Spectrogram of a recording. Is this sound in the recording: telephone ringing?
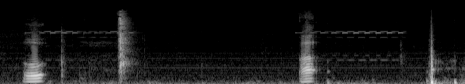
yes

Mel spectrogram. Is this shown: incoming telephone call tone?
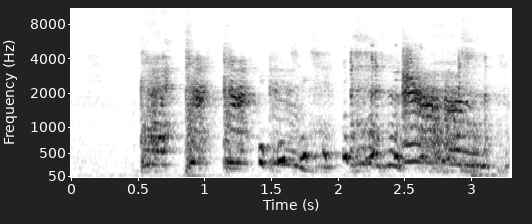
no

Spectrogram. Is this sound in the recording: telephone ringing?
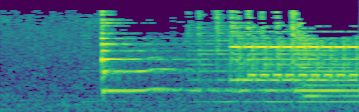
yes

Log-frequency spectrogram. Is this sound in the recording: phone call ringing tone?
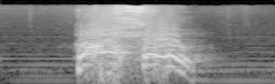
no

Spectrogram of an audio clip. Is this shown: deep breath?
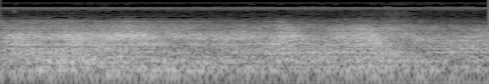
no

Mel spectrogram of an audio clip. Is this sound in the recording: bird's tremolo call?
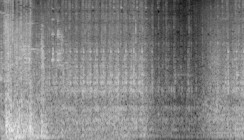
no

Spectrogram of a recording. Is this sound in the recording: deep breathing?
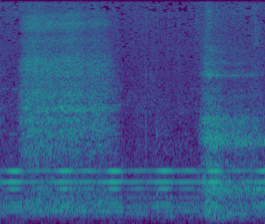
yes

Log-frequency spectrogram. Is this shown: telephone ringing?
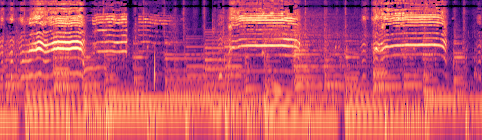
no

